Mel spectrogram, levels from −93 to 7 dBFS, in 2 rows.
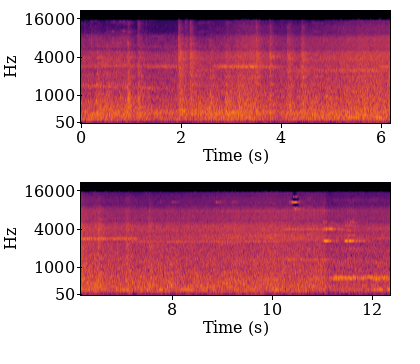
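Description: A nearby DECT cordless phone's radio bursts, every 10 ms, are rectified by the audio circuit, leaving a thin, steady 100 Hz buzz throughout, roughly 30 dB under the sound.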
